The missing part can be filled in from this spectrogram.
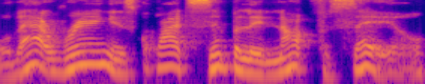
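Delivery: put-on easy, pleasant, drawled Southern accent. Retelling a story, voicing a character refusing to sell: Brett voice, nice Southern accent. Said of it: "Brett's accent's gonna be a lot easier".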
